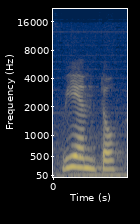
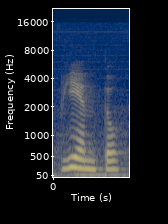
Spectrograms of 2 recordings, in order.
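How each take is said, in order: The two takes are said the same way.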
